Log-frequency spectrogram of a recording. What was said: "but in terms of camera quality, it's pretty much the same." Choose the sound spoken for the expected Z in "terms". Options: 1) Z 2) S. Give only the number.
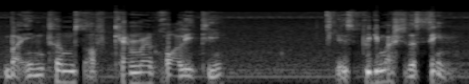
2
